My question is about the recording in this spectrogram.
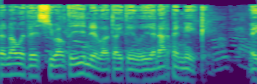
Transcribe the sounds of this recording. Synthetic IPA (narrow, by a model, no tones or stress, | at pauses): ənawəðɨsiwɛlˠdɨnɨlˠɔdɔɨdejlˠɨənarbɛnɪɡ̥ | ə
